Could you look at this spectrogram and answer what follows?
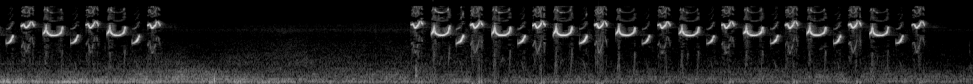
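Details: Cinereous tit singing to draw out rivals: a short series of paired high whistles, a two-second pause, then a long steady run of the same repeated phrase.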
